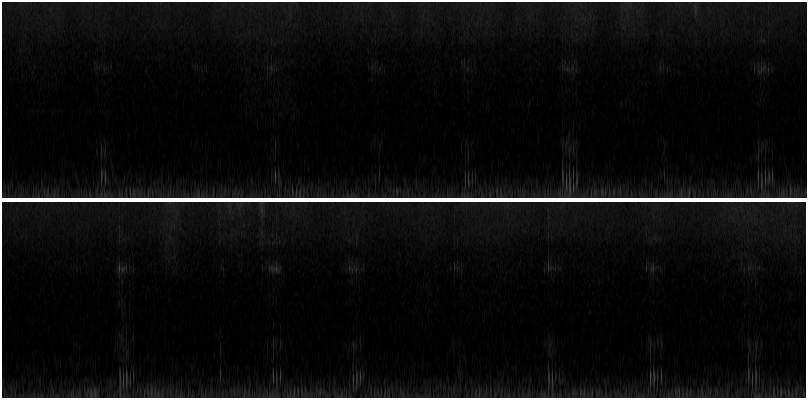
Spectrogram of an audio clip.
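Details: Domestic cat purring at length: a steady low rumble with breathy, slightly louder pulses recurring about once a second, each breath cycle marked by a brief mid-pitched swell, in a quiet setting.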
